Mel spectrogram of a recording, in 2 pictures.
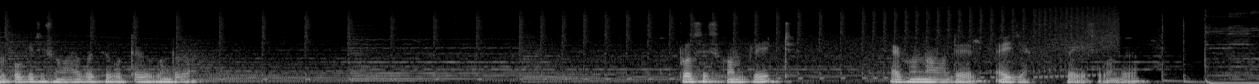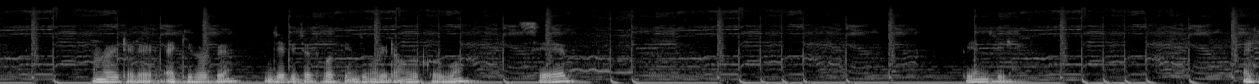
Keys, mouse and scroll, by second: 1.3 scroll down 1, 5.7 scroll down 1, 5.8 scroll up 1, 7.9 scroll down 1, 13.5 scroll down 1, 13.6-14.4 scroll up 1, 15.2 scroll down 1.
